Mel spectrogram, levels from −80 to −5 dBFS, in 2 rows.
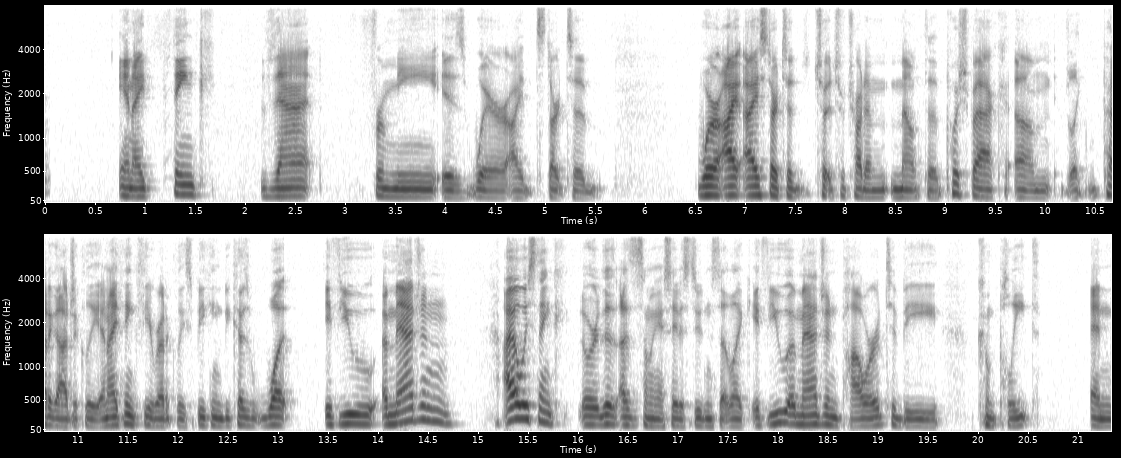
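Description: No faults in the speech: the call path is band-limited with nothing above 8 kHz, consistent with G.722 at 64 kbps, and the room noise sits about 41 dB below the speech.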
